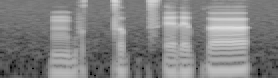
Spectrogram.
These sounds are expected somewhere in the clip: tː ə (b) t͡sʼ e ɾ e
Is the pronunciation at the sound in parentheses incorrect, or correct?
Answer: incorrect: p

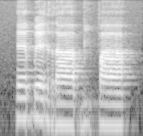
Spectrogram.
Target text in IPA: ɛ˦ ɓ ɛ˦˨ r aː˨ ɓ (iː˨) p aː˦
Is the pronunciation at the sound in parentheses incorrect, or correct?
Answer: incorrect: i˨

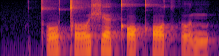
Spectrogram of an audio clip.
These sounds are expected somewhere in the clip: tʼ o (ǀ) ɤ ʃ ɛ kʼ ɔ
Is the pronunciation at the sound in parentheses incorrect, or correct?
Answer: correct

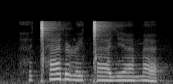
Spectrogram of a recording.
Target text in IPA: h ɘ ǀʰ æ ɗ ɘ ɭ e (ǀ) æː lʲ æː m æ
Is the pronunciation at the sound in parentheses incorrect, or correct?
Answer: correct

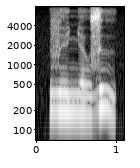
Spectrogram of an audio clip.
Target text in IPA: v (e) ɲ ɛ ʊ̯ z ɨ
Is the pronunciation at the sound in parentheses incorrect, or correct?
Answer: correct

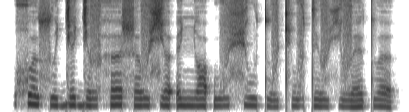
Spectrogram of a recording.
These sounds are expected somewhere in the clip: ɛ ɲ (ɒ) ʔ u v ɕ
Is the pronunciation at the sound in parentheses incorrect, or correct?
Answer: correct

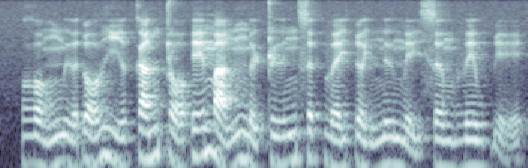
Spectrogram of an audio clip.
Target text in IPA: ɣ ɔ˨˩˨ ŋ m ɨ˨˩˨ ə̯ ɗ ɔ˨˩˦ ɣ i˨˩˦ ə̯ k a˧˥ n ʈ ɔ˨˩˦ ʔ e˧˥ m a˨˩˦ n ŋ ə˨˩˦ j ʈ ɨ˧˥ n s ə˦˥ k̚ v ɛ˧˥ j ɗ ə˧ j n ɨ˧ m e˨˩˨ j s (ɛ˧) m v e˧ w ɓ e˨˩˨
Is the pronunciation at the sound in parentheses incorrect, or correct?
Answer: incorrect: ə˧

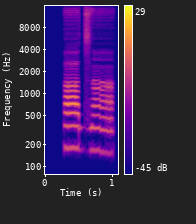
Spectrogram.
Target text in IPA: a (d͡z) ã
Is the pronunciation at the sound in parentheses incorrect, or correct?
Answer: correct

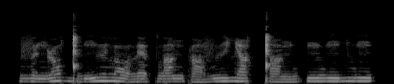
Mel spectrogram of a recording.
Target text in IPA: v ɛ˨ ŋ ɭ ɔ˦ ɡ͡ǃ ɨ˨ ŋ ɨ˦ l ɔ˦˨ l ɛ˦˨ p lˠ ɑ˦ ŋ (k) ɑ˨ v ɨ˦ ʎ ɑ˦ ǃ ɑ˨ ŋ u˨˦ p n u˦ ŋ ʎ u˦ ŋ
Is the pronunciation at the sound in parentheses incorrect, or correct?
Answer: correct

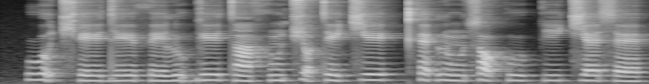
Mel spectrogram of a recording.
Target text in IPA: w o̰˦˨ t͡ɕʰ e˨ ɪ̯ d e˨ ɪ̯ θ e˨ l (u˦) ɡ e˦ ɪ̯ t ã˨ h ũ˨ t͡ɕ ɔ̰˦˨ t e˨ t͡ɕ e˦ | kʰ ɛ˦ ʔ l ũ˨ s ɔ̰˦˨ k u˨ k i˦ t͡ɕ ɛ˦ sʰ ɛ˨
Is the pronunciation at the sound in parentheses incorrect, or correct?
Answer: incorrect: ṵ˦˨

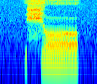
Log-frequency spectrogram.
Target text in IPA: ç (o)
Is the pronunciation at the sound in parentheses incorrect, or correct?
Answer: correct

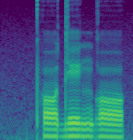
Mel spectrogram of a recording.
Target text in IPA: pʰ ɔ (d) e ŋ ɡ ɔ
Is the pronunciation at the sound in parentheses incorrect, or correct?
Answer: correct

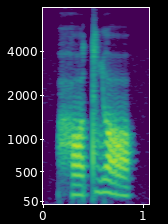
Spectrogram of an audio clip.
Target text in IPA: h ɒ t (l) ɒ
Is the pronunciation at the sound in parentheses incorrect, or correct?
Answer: incorrect: ʎ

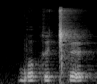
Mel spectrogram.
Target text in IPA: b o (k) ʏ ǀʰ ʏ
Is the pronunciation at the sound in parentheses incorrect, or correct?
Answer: correct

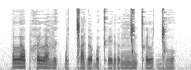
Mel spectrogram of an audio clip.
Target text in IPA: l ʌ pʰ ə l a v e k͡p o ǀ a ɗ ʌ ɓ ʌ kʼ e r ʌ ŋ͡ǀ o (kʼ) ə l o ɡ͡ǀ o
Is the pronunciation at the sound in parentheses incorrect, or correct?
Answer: correct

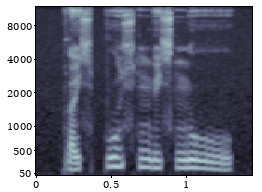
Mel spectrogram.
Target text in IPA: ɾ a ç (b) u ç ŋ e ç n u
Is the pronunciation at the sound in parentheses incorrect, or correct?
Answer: incorrect: p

